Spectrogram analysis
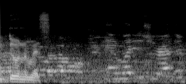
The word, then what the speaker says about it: Dunamis: um check me out d-u-n-a-m-i-s is greek for power so it's power carpet cleaning dunamis copper cleaning a lot of people pronounce it as dynamics but it's actually dunamis and what is your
